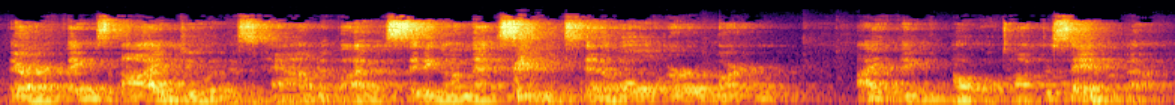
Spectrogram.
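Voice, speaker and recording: A man's voice: medium pitch, lively intonation, normal speed, close to an everyday voice. A man playing an earnest, blustering husband with political ambitions in a stage radio play. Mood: earnest, resolute. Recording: very echoey hall, far from mic.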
